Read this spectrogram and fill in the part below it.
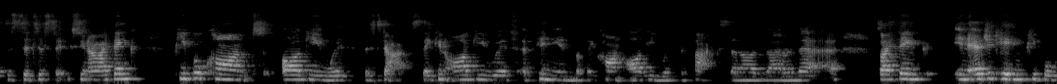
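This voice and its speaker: A woman's voice: mid-range voice, fairly bright tone, reverberant, low-quality recording. A young woman from Zimbabwe speaking earnestly as a panelist on a video call, with frequent restarts. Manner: earnest, thoughtful, many restarts.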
